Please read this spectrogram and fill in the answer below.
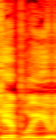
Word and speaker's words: Ghibli: with books but with the Giblly or Ghibli depending on how you say it.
